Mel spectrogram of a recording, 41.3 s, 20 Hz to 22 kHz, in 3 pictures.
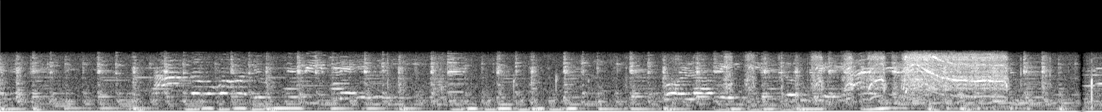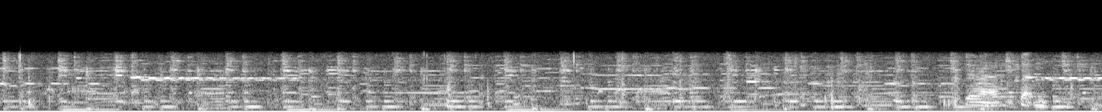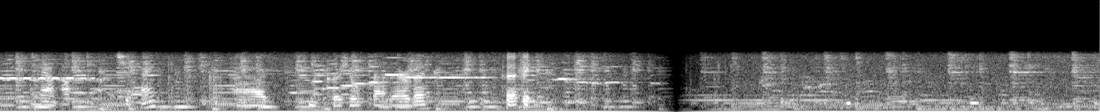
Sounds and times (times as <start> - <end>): Music: 0.0 - 41.3
Speech: 25.8 - 26.9, 30.5 - 32.9, 33.9 - 34.4.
